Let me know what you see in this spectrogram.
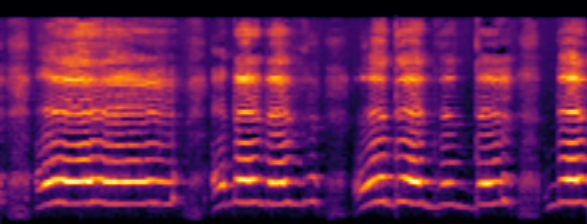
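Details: Baby boy crying with background music: repeated loud, tonal bursts with brief catches of breath; ordinary infant cry.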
